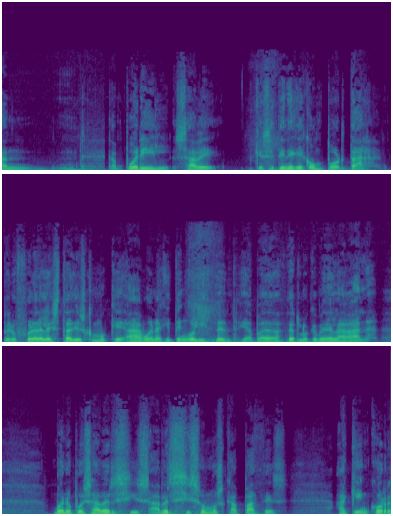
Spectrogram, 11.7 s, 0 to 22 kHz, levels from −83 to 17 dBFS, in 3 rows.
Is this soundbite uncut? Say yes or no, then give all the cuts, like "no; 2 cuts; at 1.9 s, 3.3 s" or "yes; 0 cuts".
no; 2 cuts; at 1.0 s, 9.3 s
